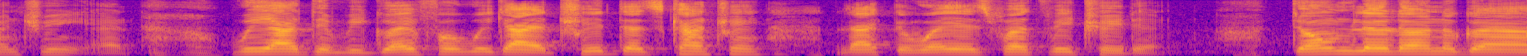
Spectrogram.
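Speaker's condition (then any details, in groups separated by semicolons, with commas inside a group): Traumatic brain injury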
